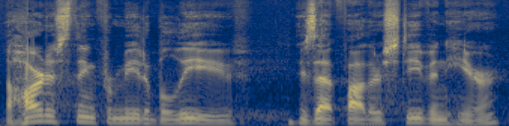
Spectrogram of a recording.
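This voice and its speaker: A man's voice: fairly low pitch, moderate pace, slight background noise. A man speaking as a priest at church, reading scripture and preaching in a reflective way, with long cathedral-like echo around his voice. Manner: reflective, informal, rhetorical questions. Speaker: priest giving a homily. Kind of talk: Gospel reading and conversational sermon. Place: large reverberant church.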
